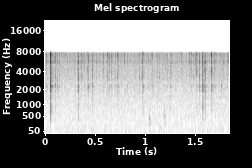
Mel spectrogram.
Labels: {"label": "ambient", "recorder": "HydroMoth"}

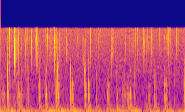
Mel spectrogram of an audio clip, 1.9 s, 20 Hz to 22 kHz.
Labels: {"label": "biophony, knock", "recorder": "SoundTrap 300"}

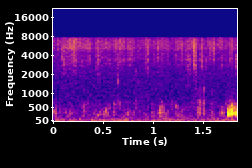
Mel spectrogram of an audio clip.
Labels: {"label": "biophony, growl", "recorder": "SoundTrap 600 or HydroMoth"}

